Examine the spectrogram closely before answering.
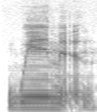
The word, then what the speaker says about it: women: Even though the uh the singular and the plural form of women and woman have the same spelling at the beginning, w the pronunciations are different. Woman women. So watch out for that when you say this pretty woman.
